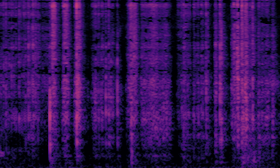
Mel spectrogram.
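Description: Scissors snip through printed patterned paper in a few close, crisp cuts with short rasping slides between them, quiet and without talk.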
